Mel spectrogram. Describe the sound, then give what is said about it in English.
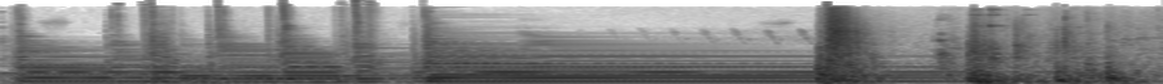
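A locked improvised strong room door being forced open: a held, ringing tone gives way to a few heavy thuds and cracking impacts near the end. “Zeke Duncan stared open-mouthed at the improvised strong room they had just forced open.”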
